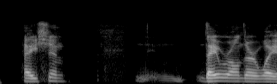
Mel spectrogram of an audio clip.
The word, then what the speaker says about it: Haitian: believe they were Hat or uh am I pronouncing it right? Hatian or Haitian or whatever Haitian.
